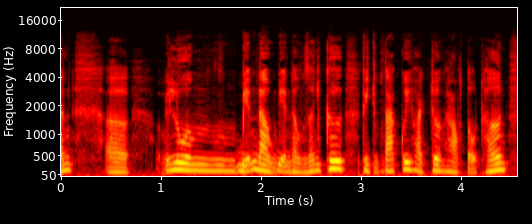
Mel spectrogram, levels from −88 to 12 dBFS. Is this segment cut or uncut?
cut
